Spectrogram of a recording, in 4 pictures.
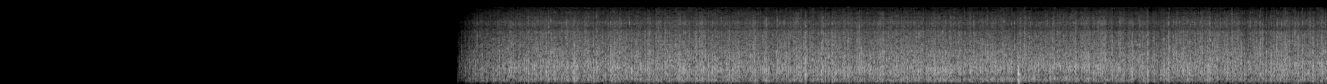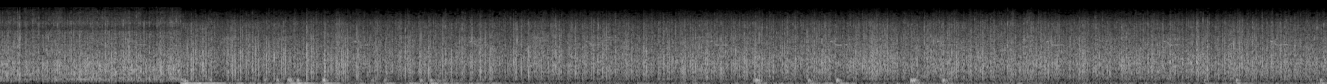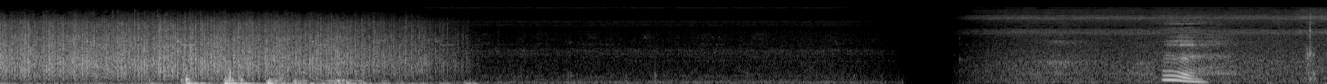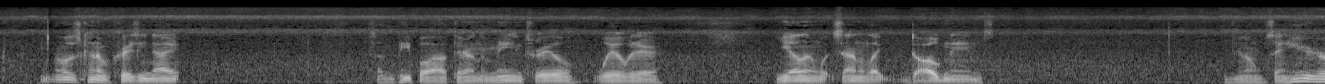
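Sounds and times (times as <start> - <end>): rain falling: 4.6 - 31.4, 36.2 - 53.0
soft low thumps: 15.1 - 18.3, 28.3 - 31.3.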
